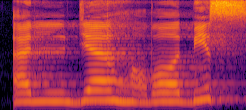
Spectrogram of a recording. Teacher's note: dibaca dengan jelas alif lam qamariah biasa disebut dengan izhar qamari huruf ro dibunyikan secara tafkhim karena ro berbaris fathah maka cara bacanya ditebalkan pangkal lidah kita naik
